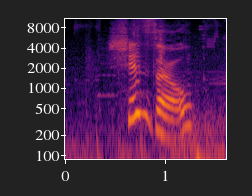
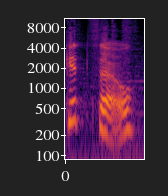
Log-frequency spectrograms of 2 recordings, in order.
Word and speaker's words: schizo: Shizo? What the hell Is it because Genocide Jack has a split personality? like, Huh? is that? I think I read that somewhere in the file too. It's pronounced schizo.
